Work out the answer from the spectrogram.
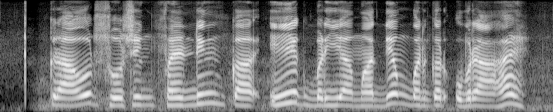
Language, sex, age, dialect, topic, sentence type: Hindi, male, 25-30, Awadhi Bundeli, banking, statement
